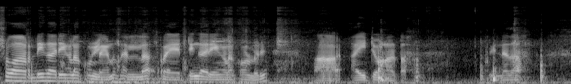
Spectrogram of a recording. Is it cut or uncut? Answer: uncut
